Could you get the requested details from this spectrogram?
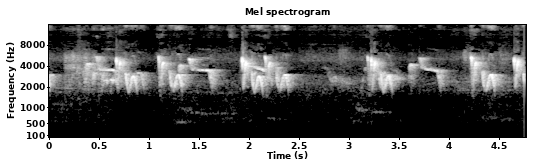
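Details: Caged scarlet-backed flowerpecker kept for singing contests at Long Thành, southern Vietnam, giving high, thin, chirpy twittering phrases. Short bursts of sharp notes repeat roughly every second, separated by brief quiet gaps, over faint background hiss.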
